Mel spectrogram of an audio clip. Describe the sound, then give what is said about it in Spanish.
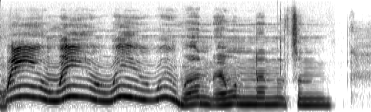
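A voice sings a wordless imitation of a keyboard solo, sliding and bending its pitch in wavy swoops before settling into quick repeated notes, fairly loud, ending abruptly. “Tiene uno de los solos de teclado más simple y más geniales que he escuchado en mi vida.”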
